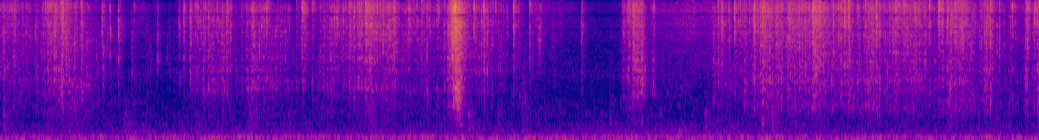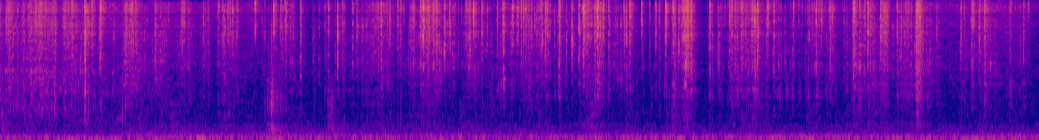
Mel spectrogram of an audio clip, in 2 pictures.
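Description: Steady low rumble of a passenger train running, heard from inside the coach, with plastic snack packets crinkling and scattered short clicks over it.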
